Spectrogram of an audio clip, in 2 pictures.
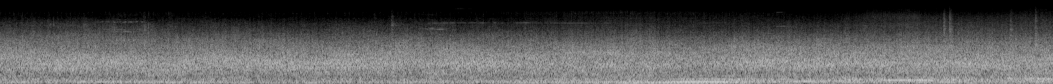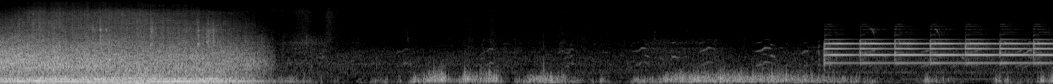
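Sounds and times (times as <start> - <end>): low engine hum: 0.0 - 13.3
rumble of vehicles: 0.0 - 21.0.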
